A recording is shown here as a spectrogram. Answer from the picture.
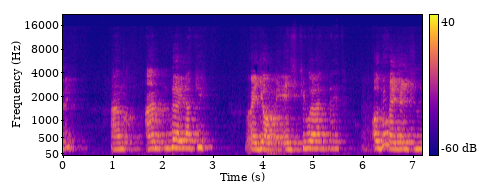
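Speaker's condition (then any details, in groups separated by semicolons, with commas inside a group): Cerebral palsy; affects hands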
